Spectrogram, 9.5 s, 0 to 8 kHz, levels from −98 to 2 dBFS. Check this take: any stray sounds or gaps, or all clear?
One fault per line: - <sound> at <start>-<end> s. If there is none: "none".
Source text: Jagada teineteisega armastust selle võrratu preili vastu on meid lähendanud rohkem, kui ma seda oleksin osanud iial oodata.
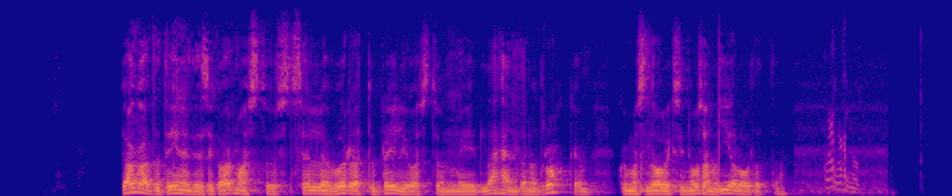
- chirp at 8.2-8.7 s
